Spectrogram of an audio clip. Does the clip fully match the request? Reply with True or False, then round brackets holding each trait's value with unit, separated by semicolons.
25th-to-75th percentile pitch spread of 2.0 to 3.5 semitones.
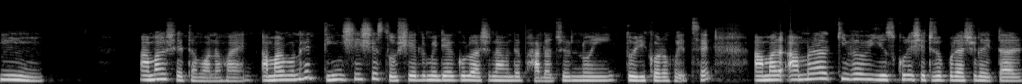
True (2.7 semitones)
